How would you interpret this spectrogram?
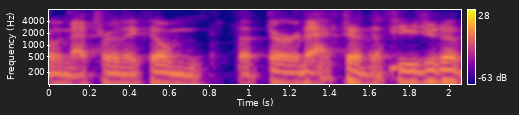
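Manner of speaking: ordinary talk, nothing marked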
